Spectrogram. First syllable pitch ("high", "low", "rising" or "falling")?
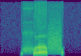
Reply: low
